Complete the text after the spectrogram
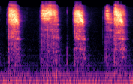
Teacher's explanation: Use a crisp, light staccato treatment. Feel a crisp, percussive hiss between the tip of the tongue and the teeth.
